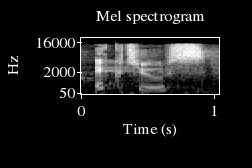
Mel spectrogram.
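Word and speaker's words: Ichthys: how this word is said this word is pronounced ikus and I'm going to read a bit about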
